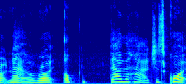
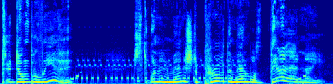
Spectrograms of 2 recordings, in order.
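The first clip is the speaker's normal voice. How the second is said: defense attorney voice; 4 semitones higher, 3 dB louder than usual. Acted.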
